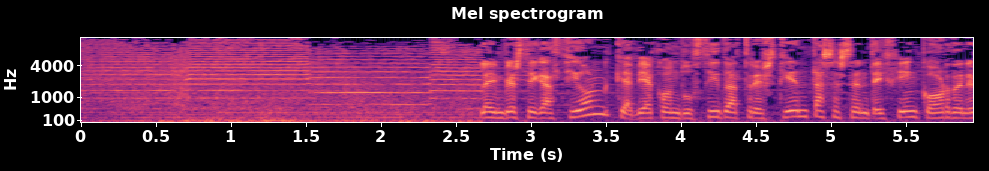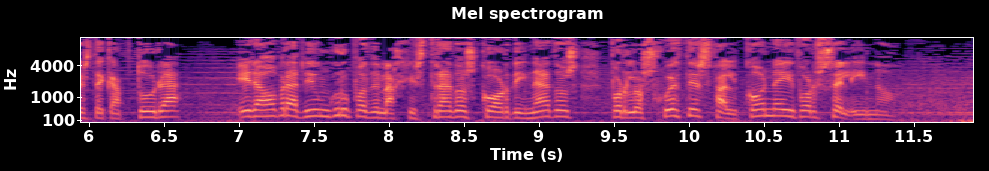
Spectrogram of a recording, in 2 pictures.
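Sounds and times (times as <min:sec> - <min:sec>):
police car sirens wailing through city streets in Palermo: 0:00.0 - 0:05.1
low traffic rumble: 0:00.0 - 0:11.8
speech: 0:02.6 - 0:11.6.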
